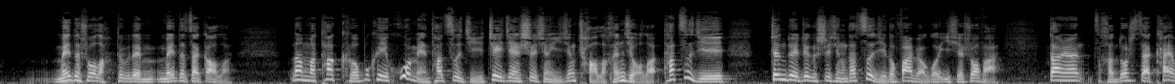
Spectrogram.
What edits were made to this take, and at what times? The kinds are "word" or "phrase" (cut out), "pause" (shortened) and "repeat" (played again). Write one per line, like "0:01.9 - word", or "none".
0:01.2 - word

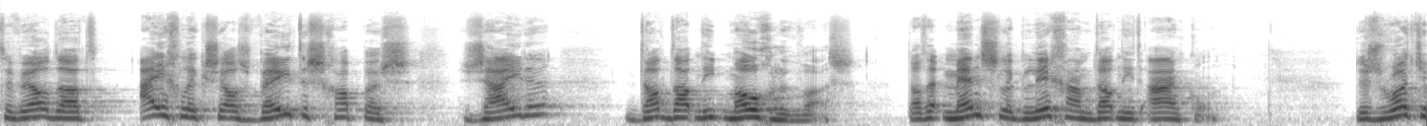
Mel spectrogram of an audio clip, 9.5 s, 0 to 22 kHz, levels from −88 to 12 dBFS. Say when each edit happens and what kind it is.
none

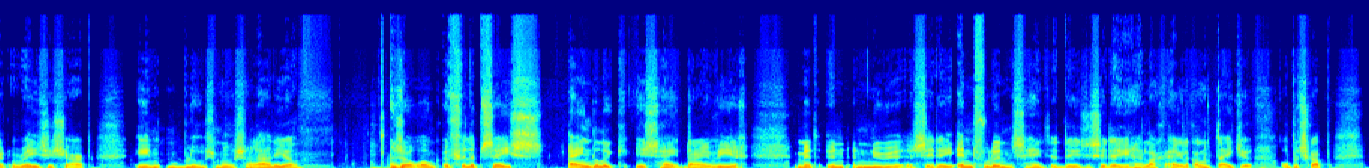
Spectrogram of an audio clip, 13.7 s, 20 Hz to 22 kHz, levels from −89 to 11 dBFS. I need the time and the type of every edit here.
none

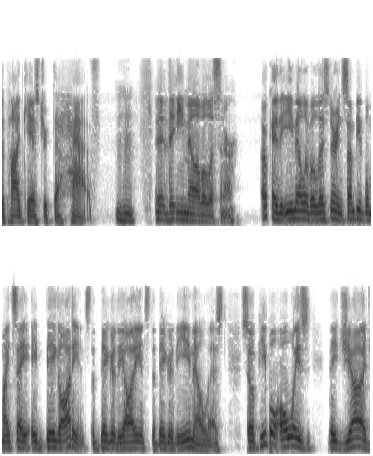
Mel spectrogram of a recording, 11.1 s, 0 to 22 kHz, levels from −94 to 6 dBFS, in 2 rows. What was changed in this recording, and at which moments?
none

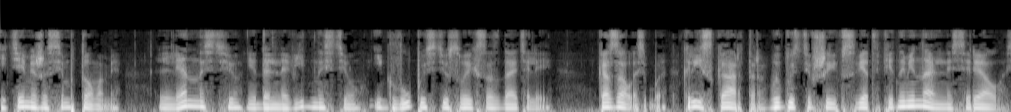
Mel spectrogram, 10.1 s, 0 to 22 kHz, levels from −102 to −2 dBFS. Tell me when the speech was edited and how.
0:01.2 - pause
0:06.8 - pause

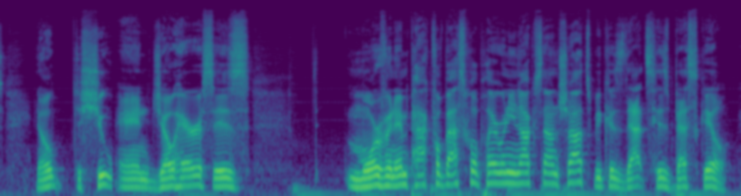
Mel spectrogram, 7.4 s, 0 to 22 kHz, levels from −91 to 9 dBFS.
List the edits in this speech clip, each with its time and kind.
0:01.1 - word

